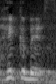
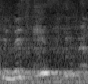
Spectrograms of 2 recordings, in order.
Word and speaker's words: hibiscus: My sister used to laugh at me because I used to say that it said hiccups instead of hibiscus, but it's hibiscus.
